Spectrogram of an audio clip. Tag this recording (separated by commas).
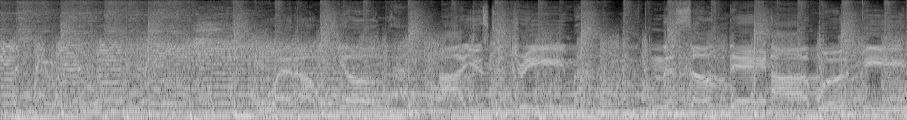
Musical instrument, Guitar, Music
